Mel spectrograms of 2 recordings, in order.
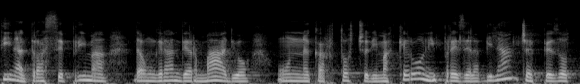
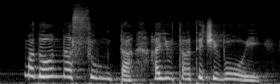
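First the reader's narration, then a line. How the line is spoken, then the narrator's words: Servant shrieking. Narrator (Italian): strillò la serva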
